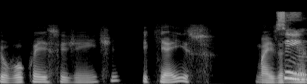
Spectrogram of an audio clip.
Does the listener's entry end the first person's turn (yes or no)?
yes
